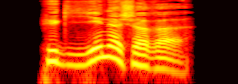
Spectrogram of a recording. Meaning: inflection of hygienisch: 1. strong/mixed nominative/accusative feminine singular comparative degree 2. strong nominative/accusative plural comparative degree
- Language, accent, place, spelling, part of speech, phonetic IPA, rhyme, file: German, Germany, Berlin, hygienischere, adjective, [hyˈɡi̯eːnɪʃəʁə], -eːnɪʃəʁə, De-hygienischere.ogg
